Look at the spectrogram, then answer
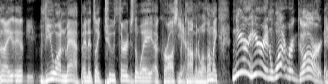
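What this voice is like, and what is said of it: Usual voice. Nothing is said of it.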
